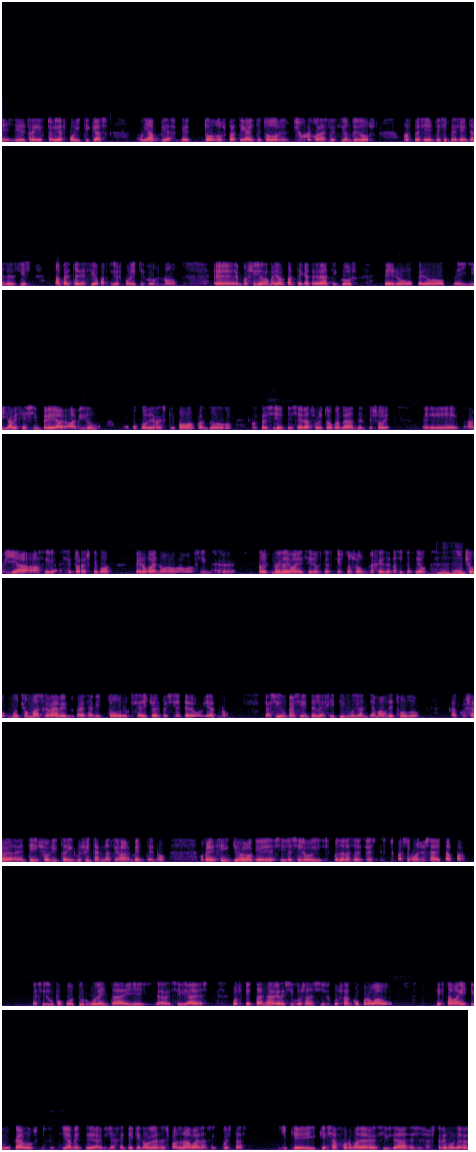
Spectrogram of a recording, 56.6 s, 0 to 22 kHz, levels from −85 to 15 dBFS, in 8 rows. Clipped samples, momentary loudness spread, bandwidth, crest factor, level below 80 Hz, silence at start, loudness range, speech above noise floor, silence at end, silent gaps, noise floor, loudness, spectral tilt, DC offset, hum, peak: under 0.1%; 10 LU; 4.8 kHz; 20 dB; -66 dBFS; 0 s; 2 LU; 35 dB; 0 s; none; -67 dBFS; -33 LUFS; -7.5 dB/octave; under 0.1%; none; -12 dBFS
